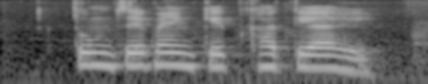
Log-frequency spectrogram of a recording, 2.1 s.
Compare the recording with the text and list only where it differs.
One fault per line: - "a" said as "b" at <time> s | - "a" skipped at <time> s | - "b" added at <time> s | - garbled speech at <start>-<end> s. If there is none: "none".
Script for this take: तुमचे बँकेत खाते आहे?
none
